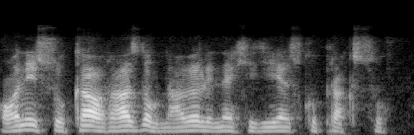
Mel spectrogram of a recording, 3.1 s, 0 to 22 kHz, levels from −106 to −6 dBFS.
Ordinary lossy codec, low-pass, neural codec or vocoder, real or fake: Opus, 24 kbps; 7.2 kHz; none; real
